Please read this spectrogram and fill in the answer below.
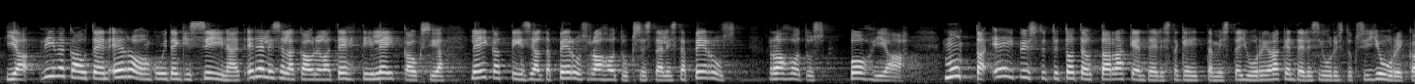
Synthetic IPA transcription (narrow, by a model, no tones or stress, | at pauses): jɑʋiːmekɑwt̪eːne̞ro̞ːŋkujt̪eŋkissiːnæet̪e̞de̞lːiselːækɑwdelːɑt̪eht̪iːleikːɑuksiɑleikɑt̪ːiːnsiælt̪æperusrɑɦot̪uksest̪ɑelisi̥t̪æpe̞rus | rɑɦo̞t̪us | pohjɑː | mut̪ːɑʔeipyst̪yt̪ːytt̪o̞t̪eut̪ːɑːrrɑkent̪eːlːˑist̪ɑkehit̪ːæmist̪æjuːɾirɑke̞nt̪eːlːˑisiːuːdist̪uksiːjuːɾikɑ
